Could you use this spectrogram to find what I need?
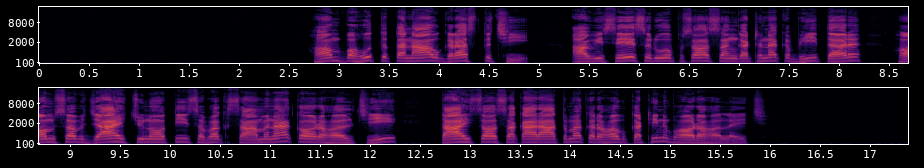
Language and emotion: Maithili, sad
